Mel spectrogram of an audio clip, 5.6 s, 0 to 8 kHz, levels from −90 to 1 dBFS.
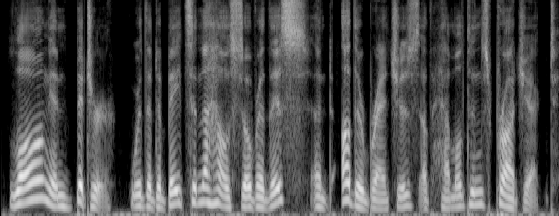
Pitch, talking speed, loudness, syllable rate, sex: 150 Hz, 180 wpm, -19 LUFS, 5.4 syllables/s, male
